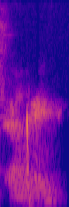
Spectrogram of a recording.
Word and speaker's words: Schroeder: So how do you pronounce your last name? Schroeder. All right. So I've been saying it wrong.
